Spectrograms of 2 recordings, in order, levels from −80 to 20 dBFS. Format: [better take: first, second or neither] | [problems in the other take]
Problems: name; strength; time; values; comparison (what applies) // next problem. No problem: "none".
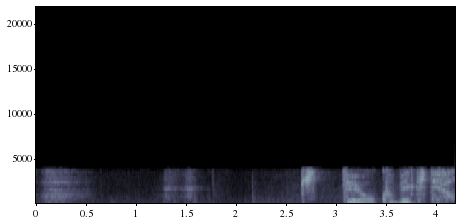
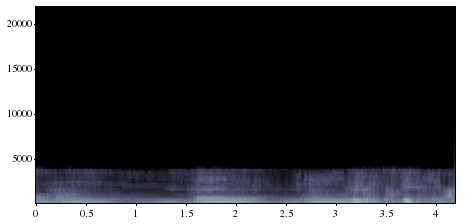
first | noise reduction (neural separator model SepFormer DNS4)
